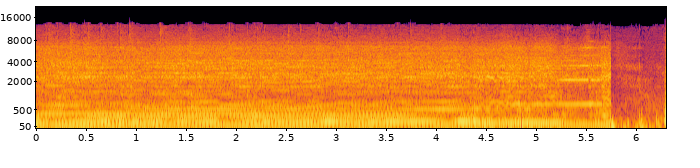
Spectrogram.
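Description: Metal band playing live: distorted electric guitar and bass guitar holding long sustained chords over a heavy low end. The chords shift a little past the middle and cut off abruptly near the end.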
